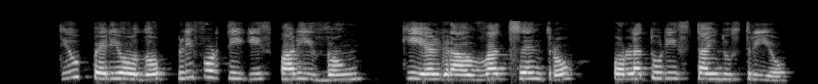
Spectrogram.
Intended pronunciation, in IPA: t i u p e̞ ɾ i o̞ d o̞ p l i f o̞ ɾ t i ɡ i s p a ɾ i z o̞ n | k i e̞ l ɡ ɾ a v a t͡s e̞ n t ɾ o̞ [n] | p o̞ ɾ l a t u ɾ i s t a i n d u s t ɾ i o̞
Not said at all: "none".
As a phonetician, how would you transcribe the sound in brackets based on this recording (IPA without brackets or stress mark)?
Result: none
